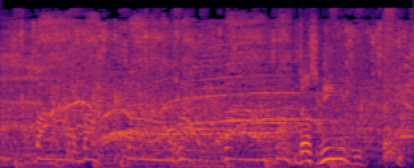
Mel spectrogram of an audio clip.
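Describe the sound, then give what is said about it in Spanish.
Wild audience cheering: loud, continuous crowd roar with whoops and high shouted yells layered throughout, staying at a steady level without a break. “El público enloquece.”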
